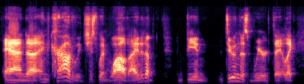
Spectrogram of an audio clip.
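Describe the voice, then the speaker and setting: A man's voice: on the low side, moderate pace. A man from Alberta, a podcast guest who is an actor and speaker, telling his story animatedly in a casual interview. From Alberta, Canada. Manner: animated storyteller, bursts of laughter and acted-out quotes.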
